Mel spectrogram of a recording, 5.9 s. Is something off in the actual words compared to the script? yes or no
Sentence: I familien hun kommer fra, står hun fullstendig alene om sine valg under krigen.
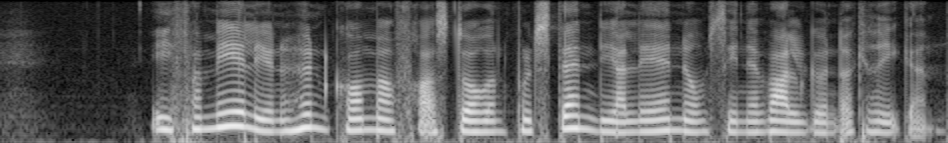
no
